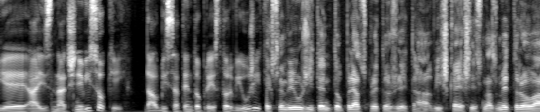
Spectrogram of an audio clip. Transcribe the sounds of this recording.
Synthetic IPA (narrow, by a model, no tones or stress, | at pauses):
jɛajznat͡ʃɲɛʋisɔkḭː | d̪a̰lbisat̪ɛnt̪ɔpɾɪɛst̪ɔɾʋiuʒicxt͡sɛmʋiuʒic̚t̪ɛnt̪ɔpʎat͡spɾɛt̪ɔʒɛt̪aːʋiːʃkajɛʃɛsnaːzmɛt̪ɾɔʊa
